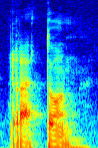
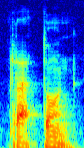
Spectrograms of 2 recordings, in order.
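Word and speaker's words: ratón: is in the word when the r is at the beginning any of the word you're going to have to hit that Trill Raton Raton that's for Mouse we'll use one of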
